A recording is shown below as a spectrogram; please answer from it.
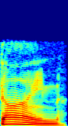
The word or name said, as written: dine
